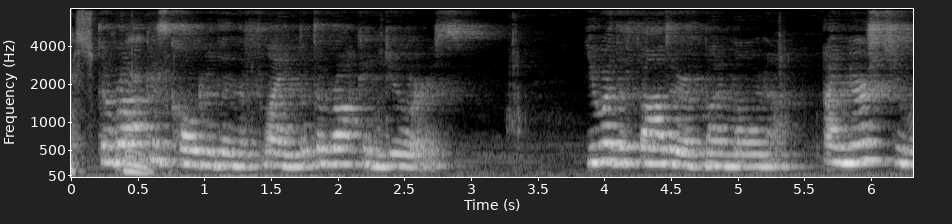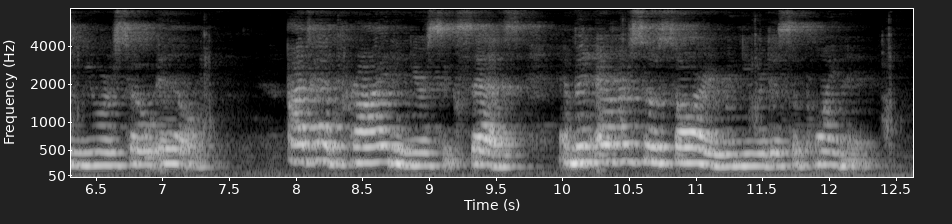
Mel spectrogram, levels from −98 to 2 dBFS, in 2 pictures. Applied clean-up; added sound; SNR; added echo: none; Clock; 17 dB; reverberation time 0.7 s.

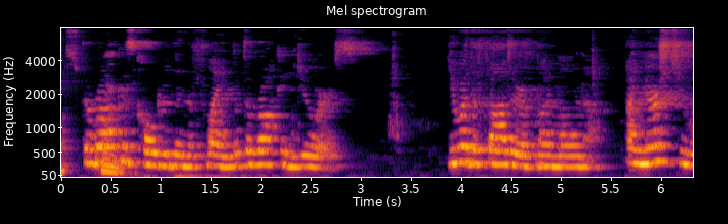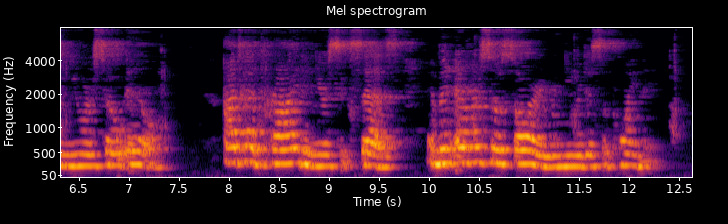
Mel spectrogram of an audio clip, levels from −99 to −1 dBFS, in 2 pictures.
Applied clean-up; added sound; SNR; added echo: classical method WPE with log-MMSE.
